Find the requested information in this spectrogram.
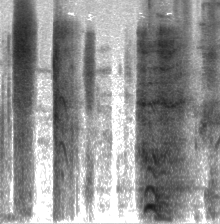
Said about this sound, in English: That makes me sneeze.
